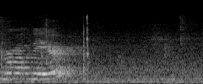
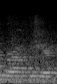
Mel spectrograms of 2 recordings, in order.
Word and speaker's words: Brombert: Lauren Brombeer, even though she spells it Brombert, she's like Stephen Colbert. That's the French pronunciation. So Lauren Brombeer.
